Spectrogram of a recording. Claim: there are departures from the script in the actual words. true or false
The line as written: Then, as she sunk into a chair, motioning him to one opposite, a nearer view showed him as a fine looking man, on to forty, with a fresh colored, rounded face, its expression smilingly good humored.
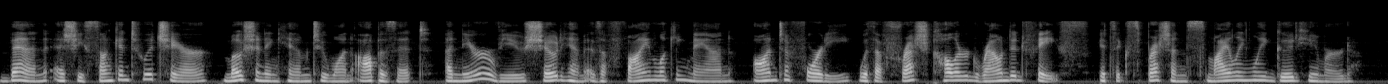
false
